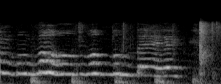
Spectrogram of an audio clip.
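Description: A young girl singing one long phrase of held notes, with a low thud about four times a second underneath.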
